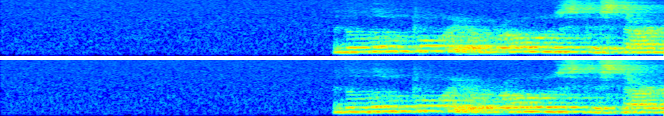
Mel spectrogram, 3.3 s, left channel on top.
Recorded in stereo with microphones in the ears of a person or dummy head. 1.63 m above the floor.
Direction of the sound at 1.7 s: 15° right (ahead or behind).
